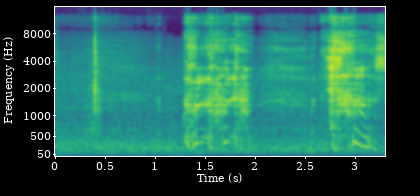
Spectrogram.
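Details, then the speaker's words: Adult man with a lingering cough while driving: two harsh throat-clearing coughs over steady car noise. "God, I sound like I've got a 40-a-day habit. It's blooming cough."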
